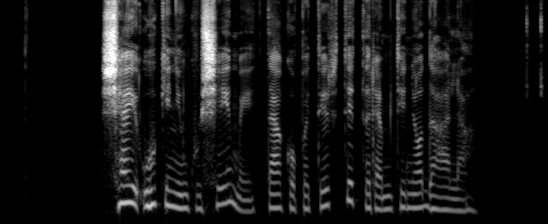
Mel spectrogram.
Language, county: Lithuanian, Alytus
